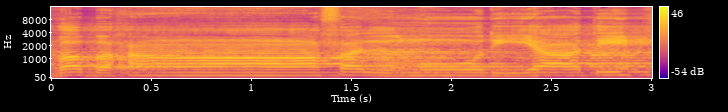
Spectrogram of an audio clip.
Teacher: دیکھیں یہاں گنہ کیوں کر رہا ہوں میں، ضبحا فالموریات، کیونکہ تنوین کے بعد فا گیا ہے، اور تنوین کے بعد جب فا آئے گا تو وہاں اخفا والا گنہ ہوتا ہے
